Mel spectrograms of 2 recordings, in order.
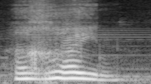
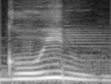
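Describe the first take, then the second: First: It begins with a rough throaty friction. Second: It begins with a hard g stop. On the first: The speaker calls it right. "tapi ghain" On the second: The speaker calls it wrong. "bukan goin"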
